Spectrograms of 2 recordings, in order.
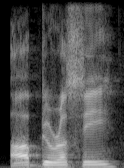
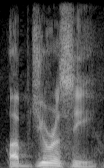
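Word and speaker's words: obduracy: Your word has two correct pronunciations. Abdurasi. Abjury.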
